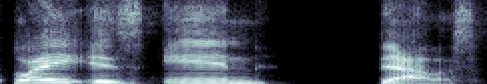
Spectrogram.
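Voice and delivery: "Klay is in" drawn out, then "Dallas" set apart; measured restatement with a pause before "Dallas"; slow, deliberate emphasis. Real, not acted. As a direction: spell it out slowly, pausing before "Dallas". Repeats statement slowly for emphasis.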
